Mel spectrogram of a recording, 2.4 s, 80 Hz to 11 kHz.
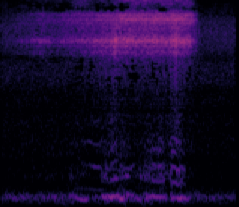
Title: Snoring girl (2) #shorts #sleeping #snoring #mouthopen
